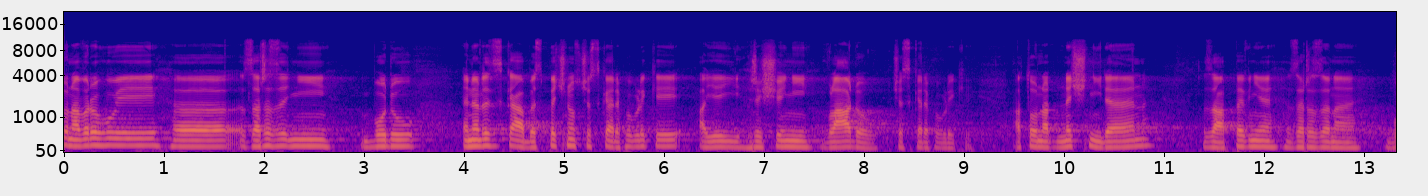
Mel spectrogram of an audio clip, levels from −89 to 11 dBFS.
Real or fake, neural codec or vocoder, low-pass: real; none; 10.8 kHz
